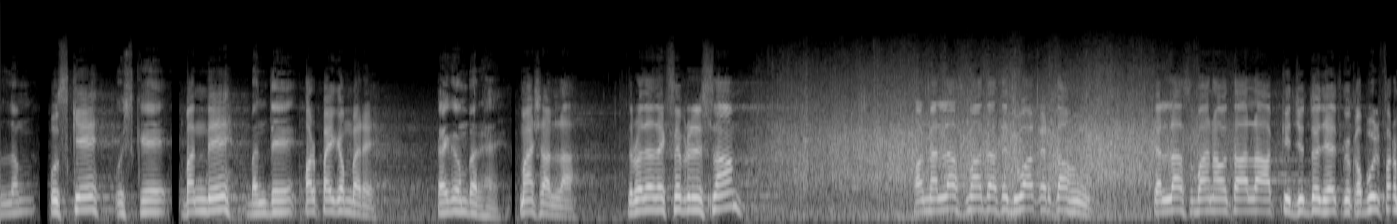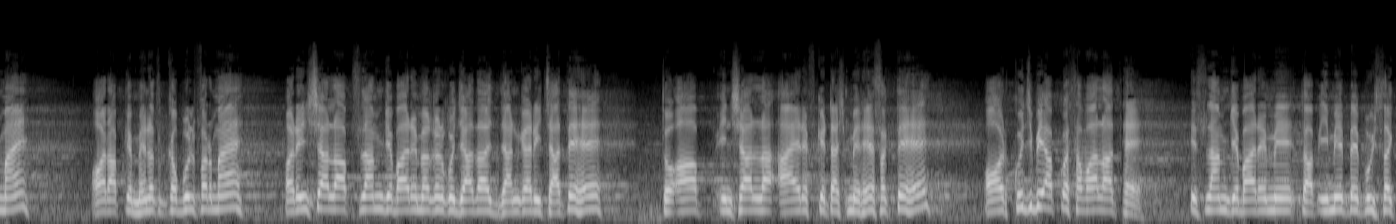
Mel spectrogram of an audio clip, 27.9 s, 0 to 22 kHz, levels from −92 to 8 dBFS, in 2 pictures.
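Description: Nothing stood out on listening to this recording.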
